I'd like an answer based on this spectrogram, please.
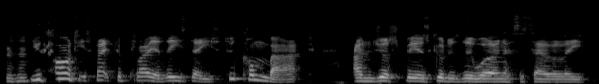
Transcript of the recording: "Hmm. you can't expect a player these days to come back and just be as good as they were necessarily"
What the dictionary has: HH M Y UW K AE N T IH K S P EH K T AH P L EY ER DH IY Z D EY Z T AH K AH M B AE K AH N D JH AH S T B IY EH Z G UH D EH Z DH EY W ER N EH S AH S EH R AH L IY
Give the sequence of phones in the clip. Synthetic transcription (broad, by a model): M Y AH K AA N T IH K S P EH K T AH P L EY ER DH IY Z D EY Z T AH K AH M B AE K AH N JH AH S B IY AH Z G UH D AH Z DH EY W ER N EH S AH S EH R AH L IY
